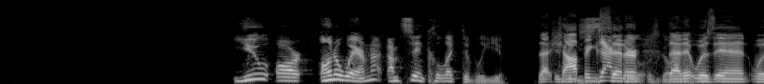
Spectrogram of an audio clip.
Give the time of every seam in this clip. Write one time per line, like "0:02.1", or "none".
0:05.4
